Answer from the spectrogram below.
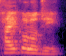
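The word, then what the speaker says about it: psychology: যেমন সাইকোলজি সাইকো। Psychiatrist. এগুলোতে প্রত্যেকটাই শব্দের শুরুতে পিএস আছে পি সাইলেন্ট।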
